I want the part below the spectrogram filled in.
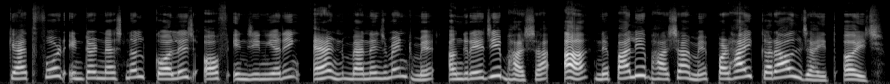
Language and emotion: Maithili, neutral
